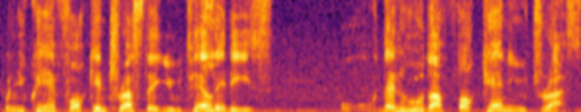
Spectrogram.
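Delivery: high, slow New York tough guy; thick New York accent, dragged out. Retold or imitated. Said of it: "a thick, like, New York accent".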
